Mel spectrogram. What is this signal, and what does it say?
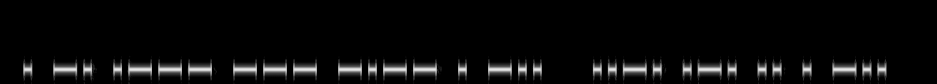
Morse code, heard as a keyed tone, about 16 wpm, 700 Hz. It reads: ENJOYED FRIED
